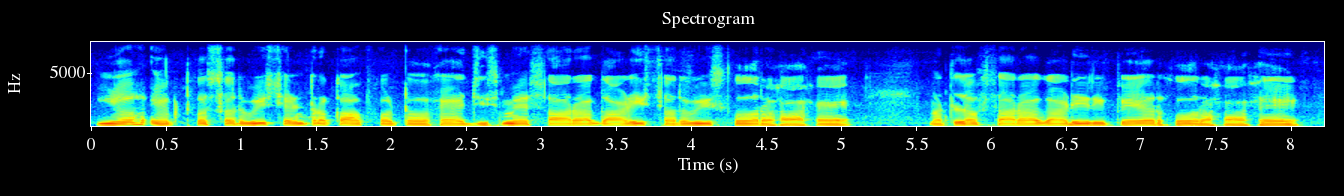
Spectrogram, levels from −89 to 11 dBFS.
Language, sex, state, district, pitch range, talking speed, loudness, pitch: Hindi, male, Jharkhand, Palamu, 125-140 Hz, 160 wpm, -14 LUFS, 130 Hz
